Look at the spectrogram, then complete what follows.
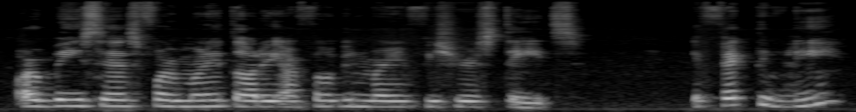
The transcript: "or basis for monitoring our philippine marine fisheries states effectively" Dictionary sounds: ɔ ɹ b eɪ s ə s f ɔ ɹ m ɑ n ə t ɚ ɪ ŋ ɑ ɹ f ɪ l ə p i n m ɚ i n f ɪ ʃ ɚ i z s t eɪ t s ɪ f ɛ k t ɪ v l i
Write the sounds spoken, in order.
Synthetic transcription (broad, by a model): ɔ ɹ b eɪ s ə s f ɔ ɹ m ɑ n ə t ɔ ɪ ŋ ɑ w f ɪ l ə p i n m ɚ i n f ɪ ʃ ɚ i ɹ s t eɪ t s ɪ f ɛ k t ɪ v l i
